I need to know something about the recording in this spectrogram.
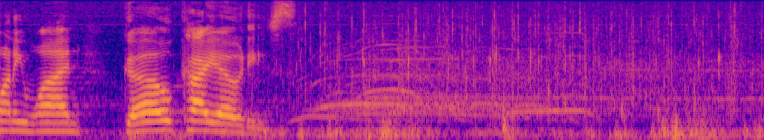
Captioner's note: crowd cheers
